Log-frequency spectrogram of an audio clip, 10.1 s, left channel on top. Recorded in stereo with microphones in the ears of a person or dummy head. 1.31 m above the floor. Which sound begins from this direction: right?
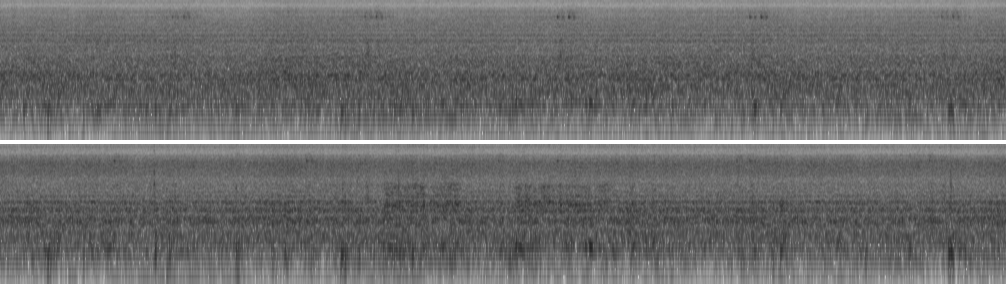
Running water, at 0.0 s.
